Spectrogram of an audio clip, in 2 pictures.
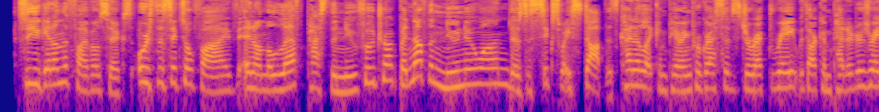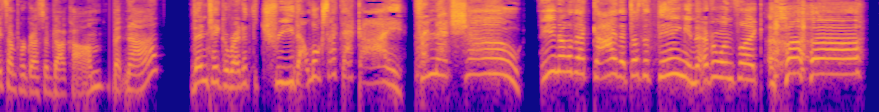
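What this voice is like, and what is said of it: Imitates a rambling bad direction-giver. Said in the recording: “my impression of someone who is terrible at giving directions”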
